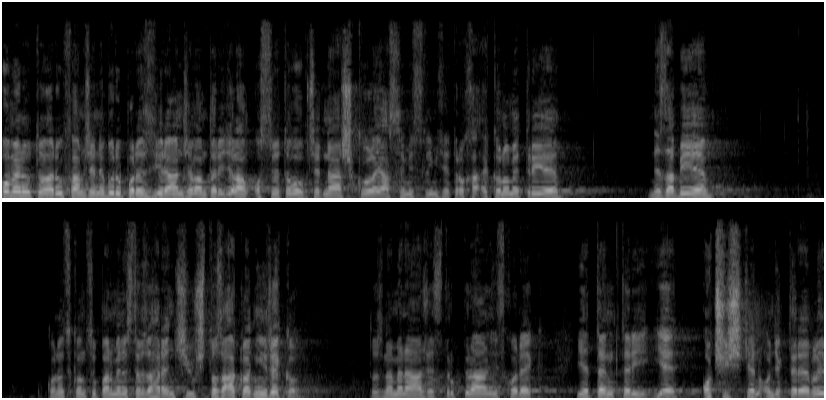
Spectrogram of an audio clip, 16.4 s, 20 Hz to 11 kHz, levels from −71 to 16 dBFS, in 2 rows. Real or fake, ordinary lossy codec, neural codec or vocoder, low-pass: fake; MP3, 64 kbps; vocoder, 44.1 kHz, 128 mel bands, Pupu-Vocoder; 9.9 kHz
